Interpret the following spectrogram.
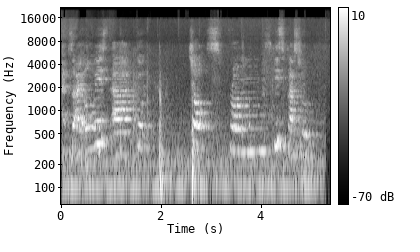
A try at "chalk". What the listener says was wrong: Um, the way she pronounced chalk, it is a pronunciation that makes the audience confused between chalk or choke.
